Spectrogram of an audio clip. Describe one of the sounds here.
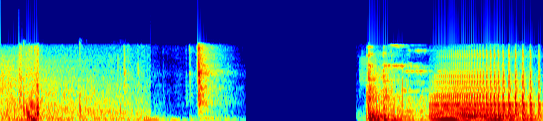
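A wooden chest lid creaks open.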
